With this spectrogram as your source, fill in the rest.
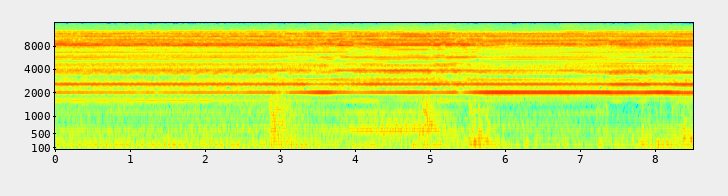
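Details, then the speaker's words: Haier washing machine whose drum won't turn while the motor runs at full speed. From behind the machine there is a steady, high, thin electrical buzz with no turning rhythm, plus vibration. The motor is straining against a seized, rusted drum bearing. "और आप सुन भी सकते हैं जो washing machine के पीछे से यह काफी न आ रहा है"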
